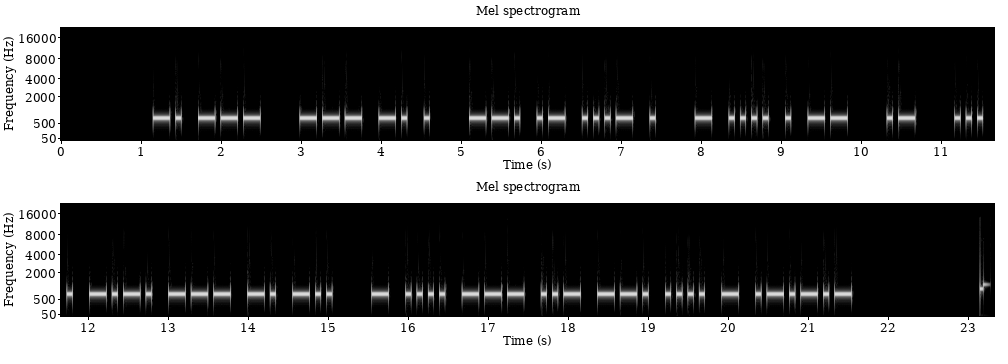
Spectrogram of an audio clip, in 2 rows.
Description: Morse code, heard as a keyed tone, about 17 wpm, 700 Hz. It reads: NO ONE GAVE THEM A SECOND THOUGHT.
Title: Sentences from Top 1000 Words - Review Part 1 - 17wpm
